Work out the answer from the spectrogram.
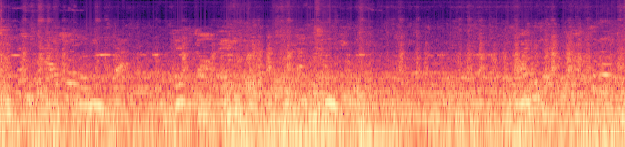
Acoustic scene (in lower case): bus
